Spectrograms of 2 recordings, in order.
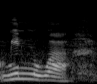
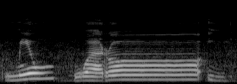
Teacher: hukum nun mati bertemu waw adalah idgham ma'al gunnah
